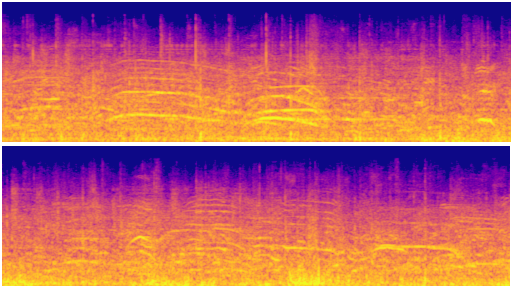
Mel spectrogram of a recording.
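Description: Distant shouts and calls from players and spectators at an outdoor basketball game, over a steady outdoor crowd hubbub, with a few sharp knocks.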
